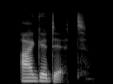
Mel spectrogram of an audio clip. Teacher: When a T sound is between two vowel sounds, like the O in got and the I in it often changes to a soft D sound. We call this a flap T.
